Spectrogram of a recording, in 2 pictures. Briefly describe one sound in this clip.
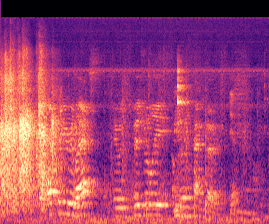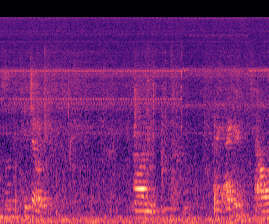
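A young man speaks casually.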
